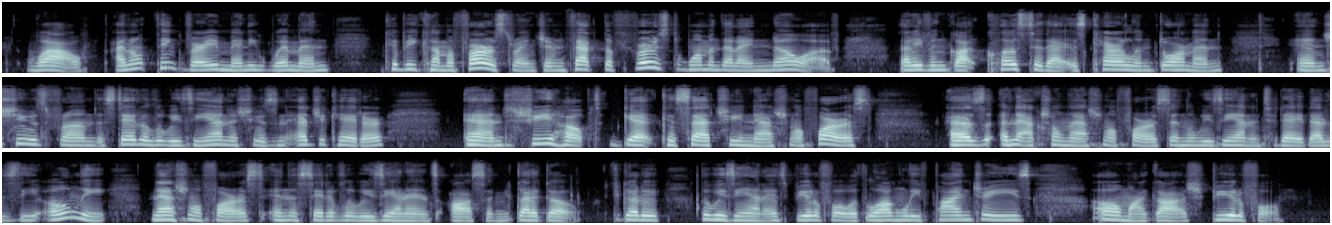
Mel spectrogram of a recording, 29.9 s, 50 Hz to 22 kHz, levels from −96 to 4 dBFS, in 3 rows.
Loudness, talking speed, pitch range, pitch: -21 LUFS, 180 wpm, 180-210 Hz, 190 Hz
